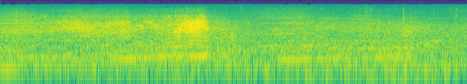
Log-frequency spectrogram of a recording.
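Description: Land Rover engine accelerating on an off-road course, heard at a distance, its pitch rising twice. A brief hiss about two seconds in.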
